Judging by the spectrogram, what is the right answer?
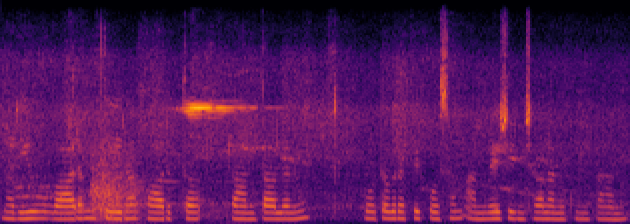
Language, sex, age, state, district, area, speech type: Telugu, female, 18-30, Telangana, Ranga Reddy, rural, spontaneous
